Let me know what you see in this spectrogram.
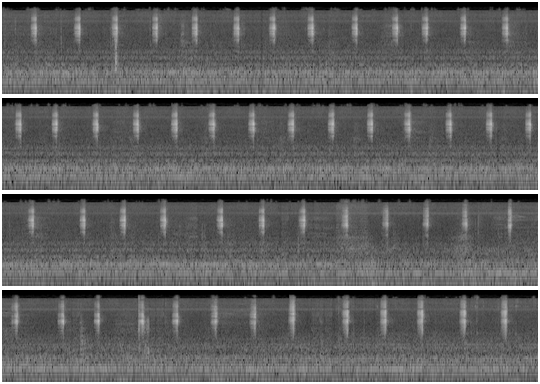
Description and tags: We got wood brought to our house from our woodman, and we brought a few armloads inside because we are already building fires. In the middle of the night, the woodbin started to make a strange noise. I figured it is some sort of bark chewing insect, but I have not seen it yet.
